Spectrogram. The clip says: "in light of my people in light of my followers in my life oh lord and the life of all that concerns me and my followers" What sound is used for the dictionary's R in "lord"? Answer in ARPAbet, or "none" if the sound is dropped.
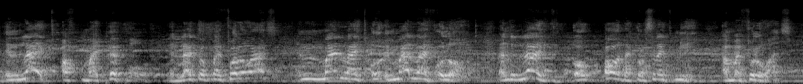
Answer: L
